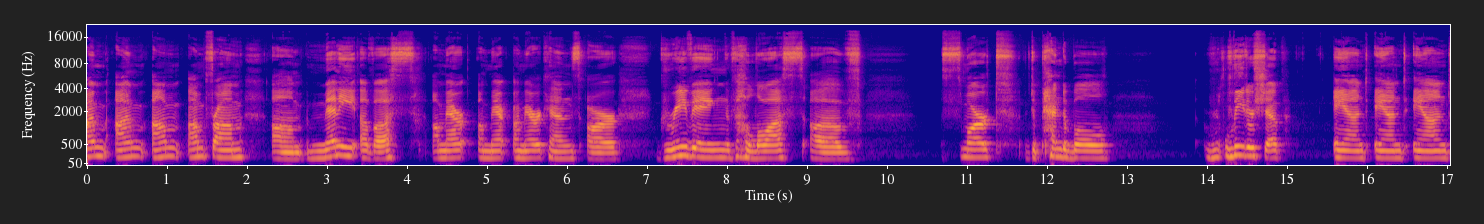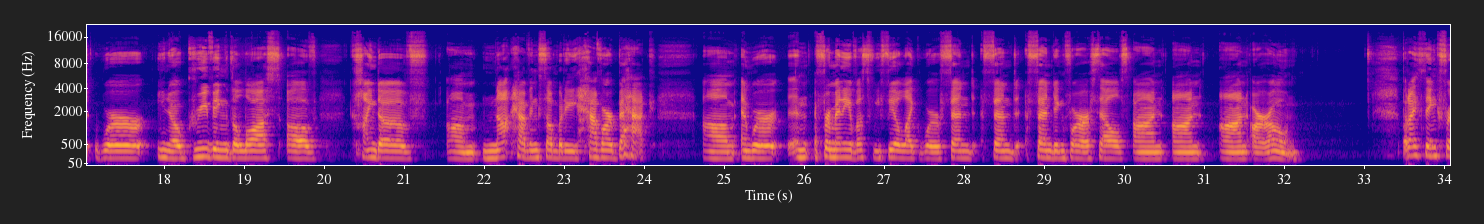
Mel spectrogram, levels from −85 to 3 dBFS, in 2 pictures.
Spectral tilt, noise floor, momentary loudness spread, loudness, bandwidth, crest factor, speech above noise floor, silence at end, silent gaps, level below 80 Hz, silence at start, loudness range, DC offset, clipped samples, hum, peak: -2.5 dB/octave; -72 dBFS; 10 LU; -20 LUFS; 19 kHz; 16 dB; 51 dB; 0 s; none; -72 dBFS; 0 s; 2 LU; under 0.1%; under 0.1%; none; -4 dBFS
